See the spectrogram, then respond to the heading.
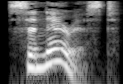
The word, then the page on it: scenarist: British English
